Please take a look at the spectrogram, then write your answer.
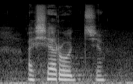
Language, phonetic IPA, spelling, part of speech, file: Belarusian, [asʲaˈrod͡zʲːe], асяроддзе, noun, Be-асяроддзе.ogg
- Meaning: environment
